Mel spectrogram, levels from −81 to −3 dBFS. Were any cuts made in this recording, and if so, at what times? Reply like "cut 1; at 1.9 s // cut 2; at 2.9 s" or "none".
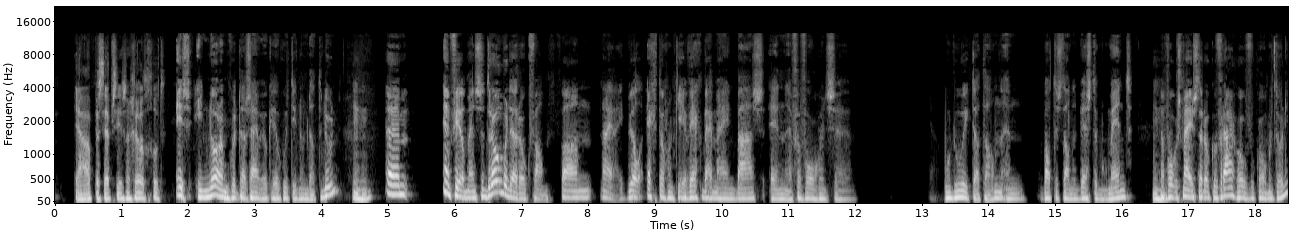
none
